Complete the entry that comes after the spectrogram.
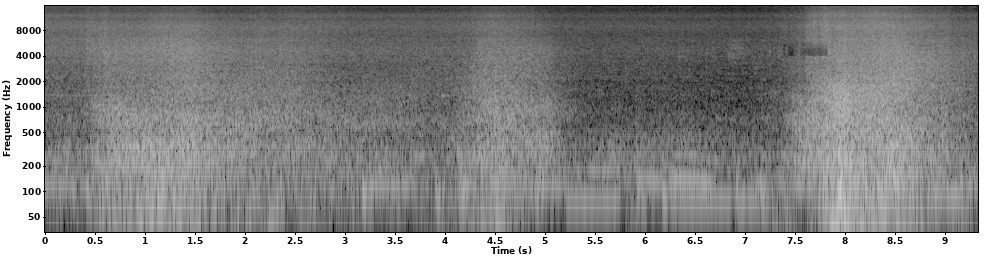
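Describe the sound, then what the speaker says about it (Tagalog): Surf at Dahican beach in Mati, Davao Oriental rolls in as broad, loud waves, three big swells building and breaking over steady wind noise. "Yan ang dagat ng Dahican."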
